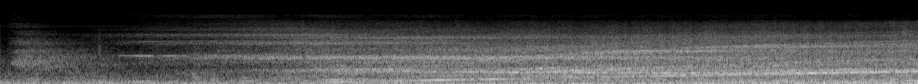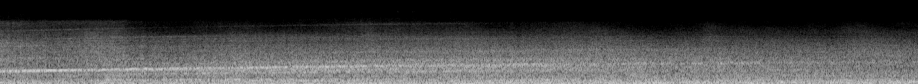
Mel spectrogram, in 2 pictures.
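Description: Sapporo Municipal Subway Namboku Line train accelerating out of the station. Its traction motors give off several whining tones that rise steadily in pitch over about ten seconds, over a steady running rumble that gets louder a few seconds in.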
